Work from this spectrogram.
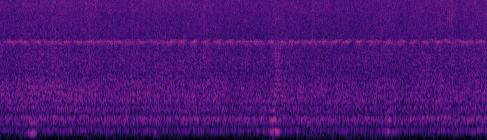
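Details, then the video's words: Steady swarm-like drone of bees, a constant layered hum with a thin high tone above, broken by a couple of short louder buzzes as single bees fly close. "bees therapy relaxing natural buzzing sound"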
